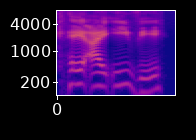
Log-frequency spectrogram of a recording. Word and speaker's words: Kiev: In 2022 and 2014, they started shifting Kiev, K-I-E-V.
